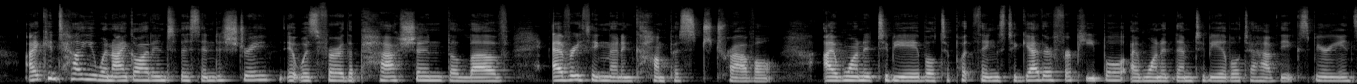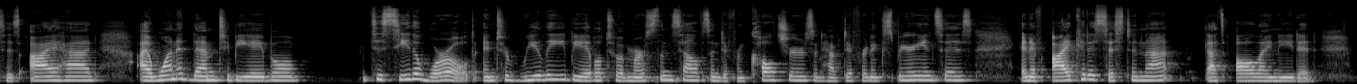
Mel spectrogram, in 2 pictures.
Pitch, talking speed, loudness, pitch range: 180 Hz, 175 wpm, -22 LUFS, 170-195 Hz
